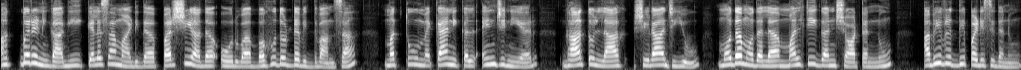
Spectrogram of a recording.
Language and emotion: Kannada, neutral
